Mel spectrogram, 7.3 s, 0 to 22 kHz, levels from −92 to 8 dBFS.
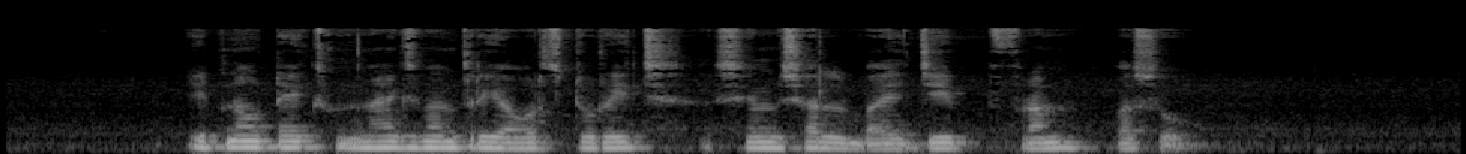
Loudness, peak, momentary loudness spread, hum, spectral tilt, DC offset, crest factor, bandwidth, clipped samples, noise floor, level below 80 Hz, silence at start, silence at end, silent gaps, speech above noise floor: -34 LUFS; -18 dBFS; 9 LU; none; -5.5 dB/octave; under 0.1%; 16 dB; 11.5 kHz; under 0.1%; -71 dBFS; -62 dBFS; 0.95 s; 1.35 s; none; 38 dB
